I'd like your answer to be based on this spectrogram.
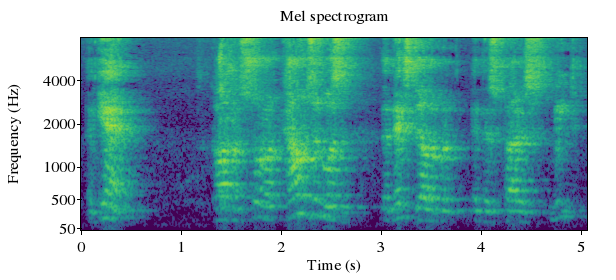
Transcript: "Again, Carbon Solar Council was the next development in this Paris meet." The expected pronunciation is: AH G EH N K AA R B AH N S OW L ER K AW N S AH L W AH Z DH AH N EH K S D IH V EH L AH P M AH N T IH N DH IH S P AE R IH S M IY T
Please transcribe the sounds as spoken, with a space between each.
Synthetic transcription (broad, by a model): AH G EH N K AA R AH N S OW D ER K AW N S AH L W AH Z DH AH N EH K S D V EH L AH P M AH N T IH N DH IH S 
